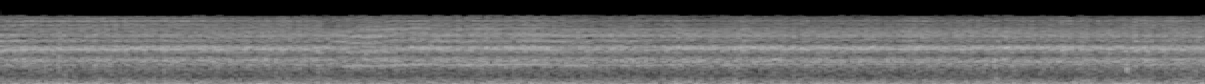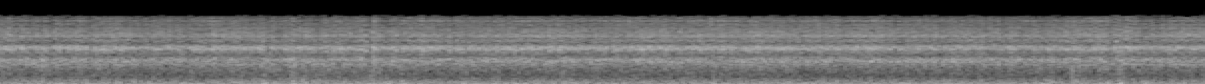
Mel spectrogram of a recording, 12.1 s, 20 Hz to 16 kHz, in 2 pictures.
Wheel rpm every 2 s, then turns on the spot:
220, 220, 230, 230, 230, 230.
none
